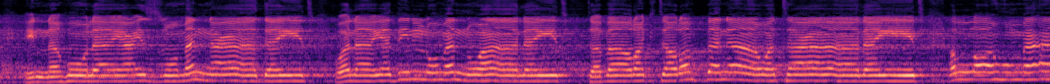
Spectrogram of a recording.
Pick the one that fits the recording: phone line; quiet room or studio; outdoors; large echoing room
large echoing room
